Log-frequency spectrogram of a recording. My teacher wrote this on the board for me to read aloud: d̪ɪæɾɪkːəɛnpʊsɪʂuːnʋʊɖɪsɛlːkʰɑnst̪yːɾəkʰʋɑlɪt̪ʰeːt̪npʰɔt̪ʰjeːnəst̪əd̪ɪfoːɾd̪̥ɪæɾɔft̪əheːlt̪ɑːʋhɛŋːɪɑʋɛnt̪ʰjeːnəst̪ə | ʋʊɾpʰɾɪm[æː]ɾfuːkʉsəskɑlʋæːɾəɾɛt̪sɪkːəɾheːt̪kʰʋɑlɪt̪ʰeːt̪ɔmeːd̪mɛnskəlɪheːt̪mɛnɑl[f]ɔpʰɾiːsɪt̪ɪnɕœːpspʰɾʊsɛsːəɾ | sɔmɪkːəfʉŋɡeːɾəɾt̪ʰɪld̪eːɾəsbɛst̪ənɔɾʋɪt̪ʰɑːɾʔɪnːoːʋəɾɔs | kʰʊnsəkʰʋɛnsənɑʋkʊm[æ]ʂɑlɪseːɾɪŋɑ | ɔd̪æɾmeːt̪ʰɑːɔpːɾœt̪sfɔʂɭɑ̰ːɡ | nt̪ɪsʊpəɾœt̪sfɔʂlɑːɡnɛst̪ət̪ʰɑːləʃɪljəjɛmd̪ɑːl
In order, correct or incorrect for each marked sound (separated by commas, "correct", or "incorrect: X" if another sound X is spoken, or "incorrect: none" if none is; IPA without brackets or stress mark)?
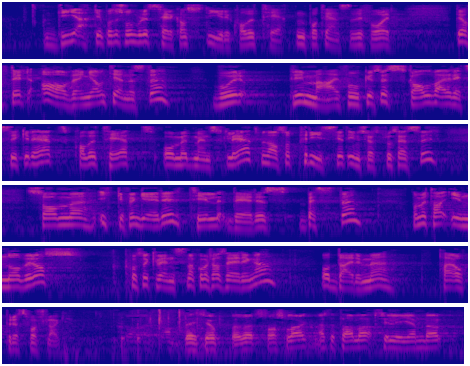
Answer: correct, incorrect: s, correct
